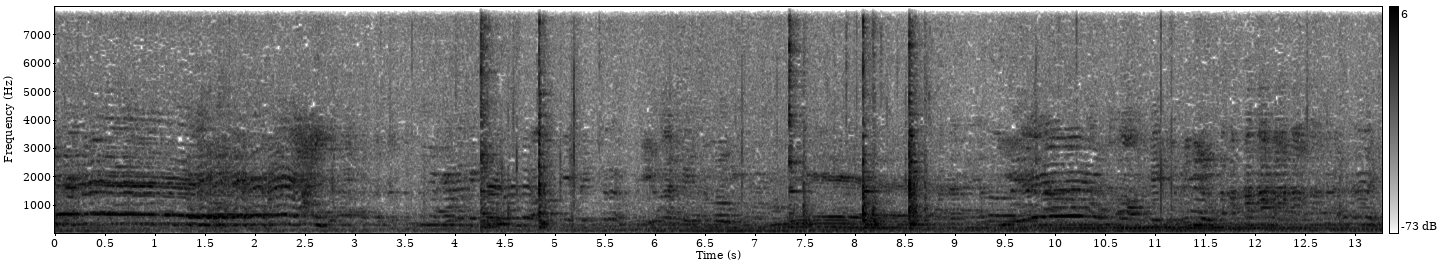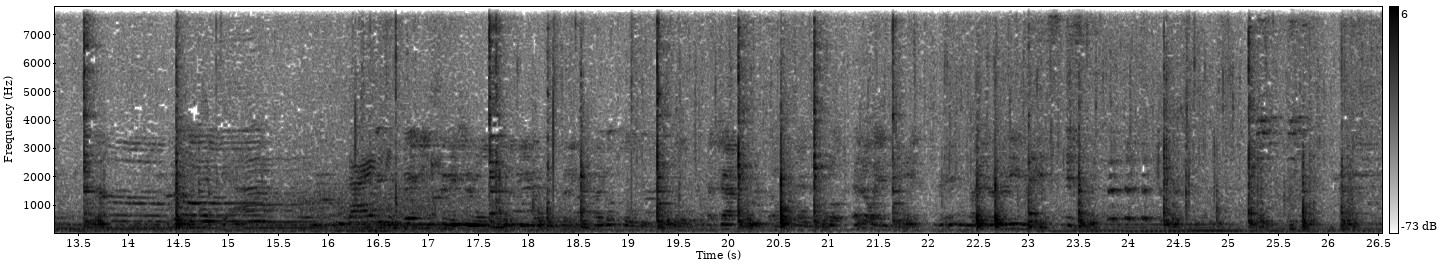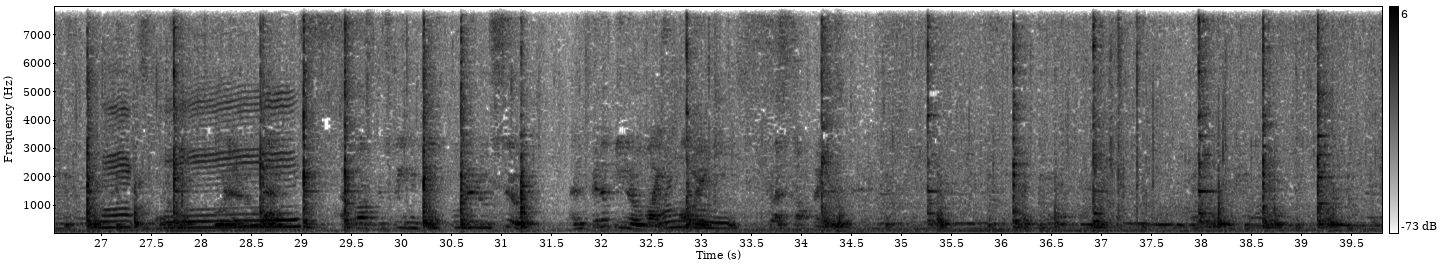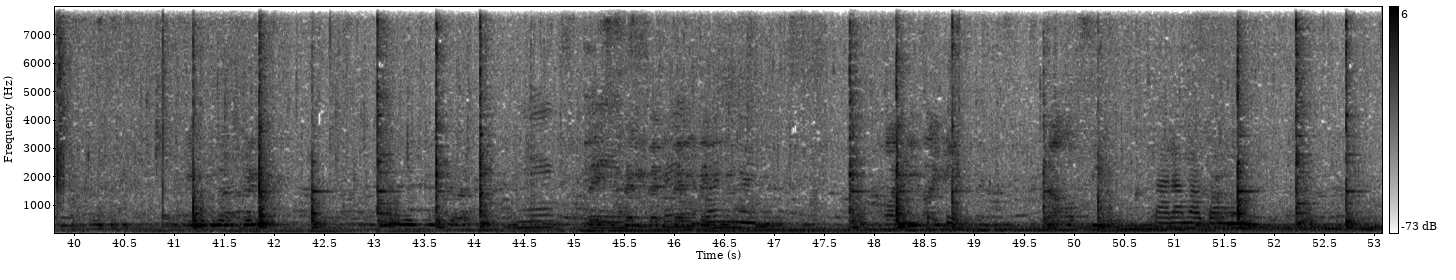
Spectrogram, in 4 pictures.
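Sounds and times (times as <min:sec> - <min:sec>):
meat sizzling in hot oil: 0:00.0 - 0:53.0
metal utensil scraping a pan: 0:04.0 - 0:05.2, 0:07.1 - 0:08.9, 0:13.5 - 0:15.4, 0:16.2 - 0:31.4, 0:32.3 - 0:44.3, 0:49.6 - 0:53.0.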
